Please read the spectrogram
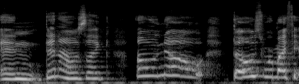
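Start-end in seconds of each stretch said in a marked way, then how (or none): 1.4-3.0 acted, high, tearful crying voice, breaking off. Retelling own past words to another speaker: retelling own words while crying. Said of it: "I was in tears, like, crying".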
